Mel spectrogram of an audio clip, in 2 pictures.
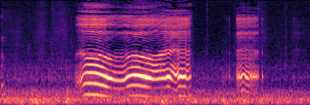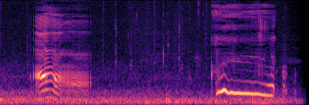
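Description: Short bursts of whimpering, fussy infant crying with pauses between, in a quiet room.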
